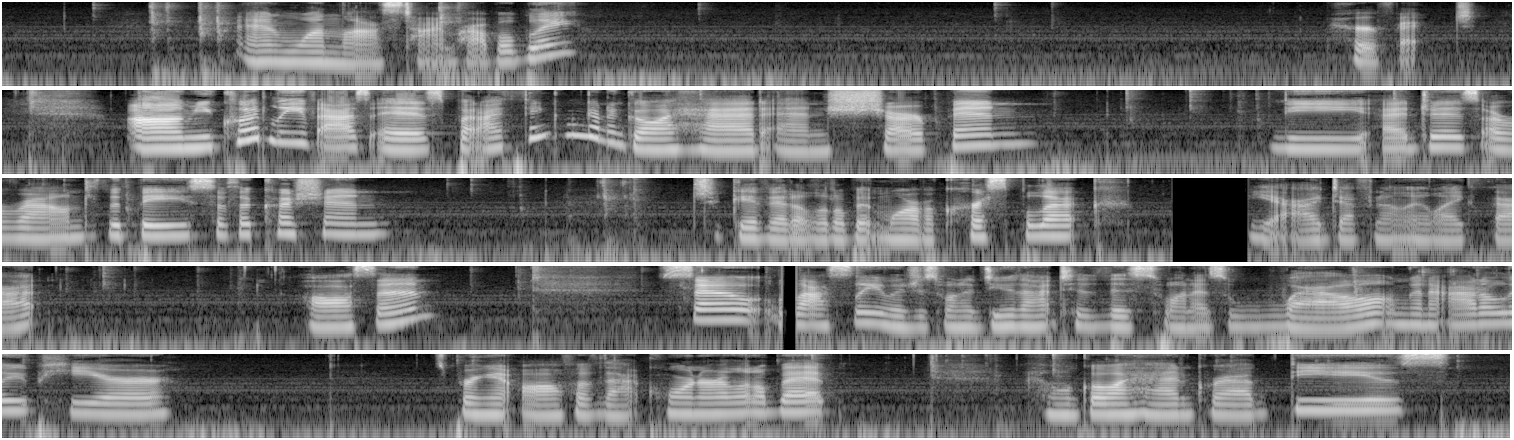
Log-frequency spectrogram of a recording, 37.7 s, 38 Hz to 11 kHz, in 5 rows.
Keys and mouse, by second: 0.8 e, 2.3 s, 10.2-12.5 drag, 11.4-12.5 right drag, 12.5-18.2 middle drag, 18.2 shift+e, 20.1 click, 21.0-22.6 middle drag, 22.9-25.4 middle drag, 25.4-26.6 middle drag, 29.7 ctrl+r, 32.5-34.5 drag, 34.1 right click.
